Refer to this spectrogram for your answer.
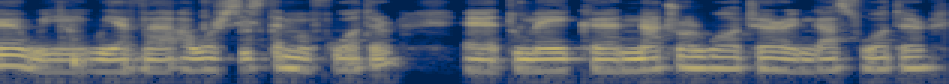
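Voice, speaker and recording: A man talks at a fairly slow pace. His intonation stays flat and monotone. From Italy. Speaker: chef. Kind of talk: presentation. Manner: halting.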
